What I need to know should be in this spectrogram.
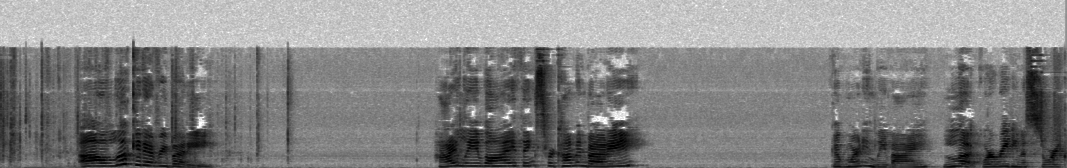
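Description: A young woman reads aloud in a lively, sing-song voice close by.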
